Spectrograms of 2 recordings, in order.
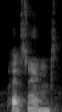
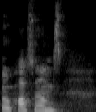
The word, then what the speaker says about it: opossum: three spot we have possums o possums the correct way to say it is opossums cuz possums and opossums are different animals you guys don't care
